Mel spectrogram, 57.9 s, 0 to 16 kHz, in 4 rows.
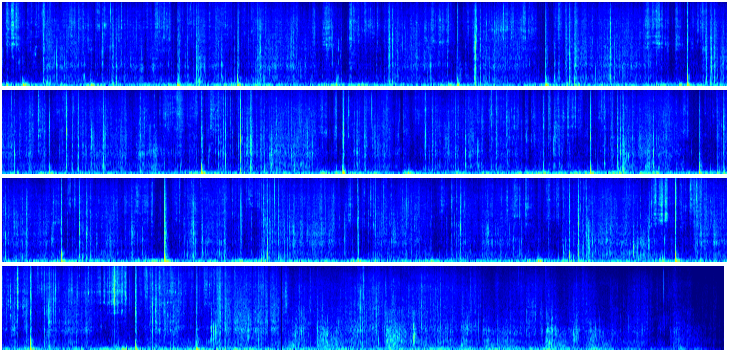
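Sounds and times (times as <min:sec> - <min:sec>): chalk crunching and crackling: 0:00.0 - 0:57.8.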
